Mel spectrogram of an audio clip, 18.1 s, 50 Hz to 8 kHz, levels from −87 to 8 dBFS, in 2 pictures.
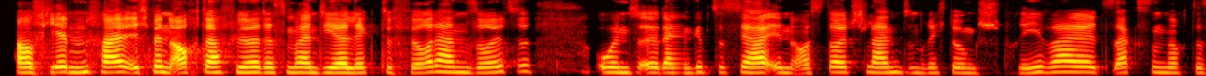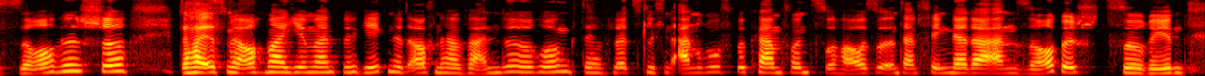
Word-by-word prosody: Auf 195 0 +6
jeden 205 +1 +4
Fall. 210 0 +7
Ich 195 +2 +1
bin 215 -2 +5
auch 195 +1 +6
dafür, 205 0 +5
dass 195 +1 -1
man 195 -1 +3
Dialekte 190 0 +2
fördern 205 +2 +1
sollte 215 +5 -2 0.5
und, 195 -1 -1
äh, 195 - +1
dann 185 -1 -2
gibt 205 0 -6
es 195 - -11
ja 195 -1 +6
in 190 -1 0
Ostdeutschland 200 +2 -1
in 190 0 -11
Richtung 185 0 -7
Spreewald, 210 +4 0
Sachsen 195 +2 -5
noch 190 0 -6
das 180 -1 -12
Sorbische, 235 +8 0 0.4
da 195 +2 +5
ist 205 +2 +3
mir 200 -2 0
auch 195 +1 0
mal 210 0 +2
jemand 205 +1 -4
begegnet 210 +1 -7
auf 185 +1 -3
'ner 180 -2 -7
Wanderung, 210 +3 -5
der 185 -2 -11
plötzlich 190 +2 -11
'n - - -18
Anruf 200 +5 -5
bekam 195 -1 -3
von 195 0 -10
zu 170 -3 -13
Hause 170 +3 -5
und 180 - -12
dann 175 0 -5
fing 175 +1 -9
der 180 0 0
da 175 -1 +2
an, 170 0 -3
Sorbisch 160 - -3
zu 180 -2 -5
reden. 175 +2 -3
195 Hz, 180 wpm, -23 LUFS, 185-205 Hz, 0.5 s, Fall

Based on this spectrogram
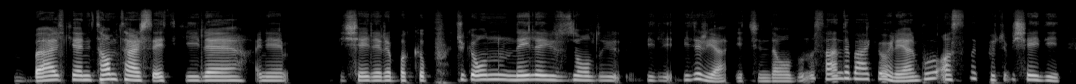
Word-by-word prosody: belki, 185 +7 +3
hani, 205 0 +3
tam 235 +3 +4
tersi 190 -6 +3
etkiyle, 185 +1 0
hani, 180 +1 -2 0.5
bir 175 - -20
şeylere 180 0 0
bakıp, 185 0 -3 0.2
çünkü 220 0 +1
onun 220 -1 +3
neyle 215 +1 +5
yüz 205 -2 +3
yüze 200 +3 -2
olduğu 185 -2 -2 0.4
bili 175 -2 -10
bilir 230 +4 -2
ya, 145 -3 -1
içinde 155 -1 -8
olduğunu, 150 -1 -5
sen 240 - -1
de 280 -1 -1
belki 250 -3 -1
öyle, 185 -8 +1
yani, 175 +3 +1
bu 275 +3 -2
aslında 270 +5 -4
kötü 210 +2 -8
bir - - -13
şey 210 -4 0
değil. 170 -4 -4
185 Hz, 175 wpm, -21 LUFS, 180-215 Hz, 0.5 s, neyle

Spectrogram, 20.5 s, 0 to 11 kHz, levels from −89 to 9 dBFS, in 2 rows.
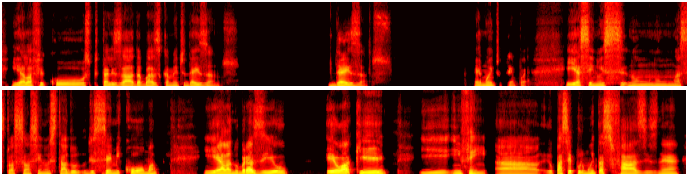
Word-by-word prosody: e 115 0 -4
ela 115 +1 +3
ficou 125 0 -4
hospitalizada 120 0 -2
basicamente 110 0 -6
10 115 -3 -4
anos. 90 -2 -14 1.4
10 115 -4 +1
anos. 90 - -17 1.3
É 120 -1 -5
muito 115 -3 -6
tempo, 90 -1 -15
é. - - -22 0.6
E 120 +2 +1
assim, 125 +2 0
num 130 +1 -4
si 140 +4 -4
num 130 -1 -7 0.2
num 125 0 -8
numa 120 -1 -8
situação 115 +6 -5
assim, 135 - -6
num 125 -1 -5
estado 130 +4 -3
de 125 +1 -5
semicoma, 135 - -1 0.7
e 130 0 0
ela 130 0 +7
no 125 0 -2
Brasil, 145 - +5 0.6
eu 145 +1 +8
aqui 160 +2 +5 0.5
e 165 +6 -4
enfim, 170 -10 -2
ah, 135 -3 -1
eu 145 0 -7
passei 190 - +2
por 190 -7 -2
muitas 195 +8 0
fases, 115 -7 +1
né, 125 +5 -1
125 Hz, 120 wpm, -22 LUFS, 115-140 Hz, 1.4 s, eu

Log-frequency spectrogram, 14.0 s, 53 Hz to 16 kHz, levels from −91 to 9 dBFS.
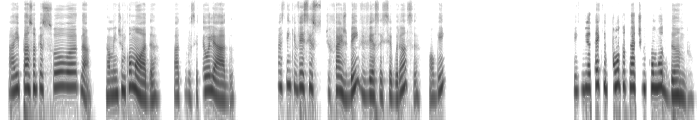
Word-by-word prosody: Aí 215 +3 +1
passa 240 0 +2
uma - - +1
pessoa 260 +2 0
Não, 190 -5 -3 0.4
realmente 180 +4 0
incomoda, 175 - +2 0.3
fato 165 0 -9
de 185 - -23
você 160 0 -14
ter 200 +5 -6
olhado. 155 -9 0 0.9
Mas 260 -2 -4
tem 280 +3 -2
que 260 -2 -6
ver 250 +1 +2
se 245 - -4
isso 235 - -4
te 190 -2 -16
faz 205 -4 0
bem 210 - +2
viver 180 - -2
essa 170 0 -3
insegurança, 165 - -4 0.2
com - - -12
alguém? 205 - -3 2.6
Tem 215 0 -5
que 230 +2 -9
ver 240 +1 +2
até 285 +4 +1
que 270 -1 0
ponto 270 +1 +3
tá 255 +1 +3
te 240 - -14
incomodando. 175 - +3
215 Hz, 150 wpm, -23 LUFS, 170-250 Hz, 2.6 s, ponto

